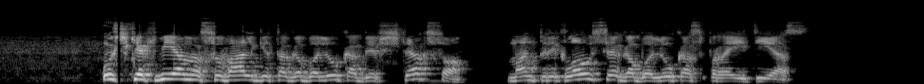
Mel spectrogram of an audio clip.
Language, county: Lithuanian, Kaunas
